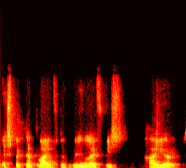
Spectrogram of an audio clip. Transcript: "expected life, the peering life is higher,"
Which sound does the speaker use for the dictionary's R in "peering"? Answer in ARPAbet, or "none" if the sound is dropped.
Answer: L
